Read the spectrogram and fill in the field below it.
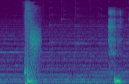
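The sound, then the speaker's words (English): Two heavy, sharp whacks of a stun gun swung across a man's face, knocking him to the floor, each a bright smack with a low thud beneath it, the second coming about two seconds after the first over a quiet background. “Vite swings the stun gun across Dryberg's face, knocking him to the floor.”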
